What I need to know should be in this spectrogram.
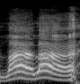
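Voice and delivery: mock country twang on Lie, lie; imitating a drawled Lie, lie; country accent. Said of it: "the way you said".

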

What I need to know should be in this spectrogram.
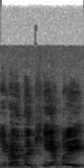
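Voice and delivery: usual speaking voice

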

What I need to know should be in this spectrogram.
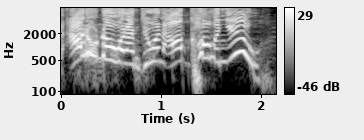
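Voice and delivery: high, loud, half-laughing plea; laughing exasperation. Retold or imitated. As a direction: throw up your hands, laughing. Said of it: "And I said".

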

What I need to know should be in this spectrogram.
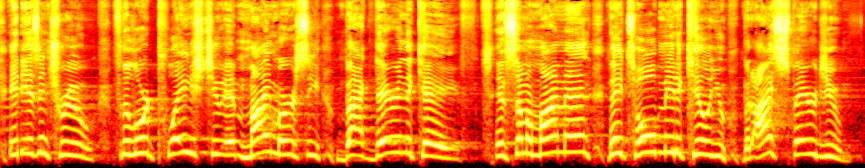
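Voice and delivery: high, loud, impassioned protest; shouted appeal. A narrator's reading. David defends himself to King Saul, shouting. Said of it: "And then he shouted to Saul".

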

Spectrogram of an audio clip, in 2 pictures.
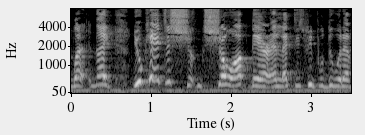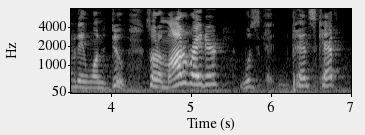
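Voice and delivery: normal talking voice

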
